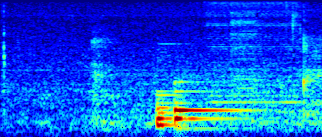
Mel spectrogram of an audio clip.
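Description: Smart speaker's short confirmation chime of two quick pitched notes about a second in, ringing on and fading: Alexa acknowledging a voice command to switch on a computer.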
